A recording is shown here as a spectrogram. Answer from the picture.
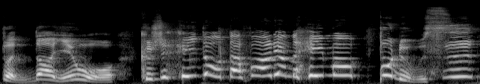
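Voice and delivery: high, loud competitive cat with a snicker; refusing to lose. A narrator's reading. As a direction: top his boast and snicker. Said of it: "不认输地说". (不服输的猫，高声响亮地回嘴)

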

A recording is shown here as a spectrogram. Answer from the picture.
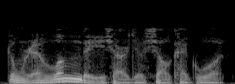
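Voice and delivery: plain reading voice

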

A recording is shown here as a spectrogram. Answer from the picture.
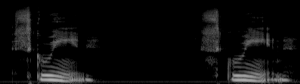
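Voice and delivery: whispered screen, screen. Shown as a demonstration. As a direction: breathe the word screen. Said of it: "teacher whispers the word".

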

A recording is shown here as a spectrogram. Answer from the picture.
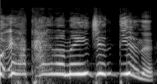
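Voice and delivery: high, excited exclamation of a new shop; excited surprise. Retold or imitated. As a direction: blurt it out, thrilled and surprised.

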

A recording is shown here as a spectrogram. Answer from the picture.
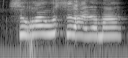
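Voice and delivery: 高声惊慌地问; 吓坏了的尖声提问. Acted. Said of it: "小智吓得头发都竖起来了". (惊恐发问)

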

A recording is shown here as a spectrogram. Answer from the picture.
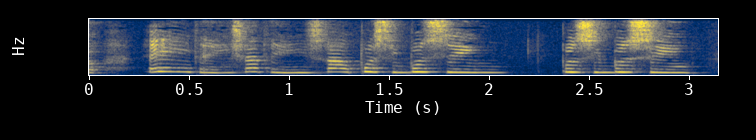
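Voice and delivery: alarmed storybook mum calling a stop; urgent mother hen. Acted. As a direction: cry out to halt the little ones. Mother hen stops the chicks.

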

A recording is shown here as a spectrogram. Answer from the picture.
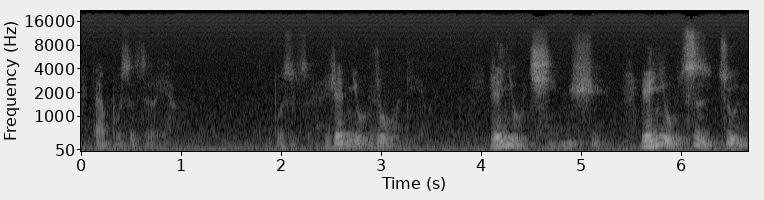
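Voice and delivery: soft, slow, almost whispered; hushed and earnest. Real, not acted. Solemn lesson point, hushed. (轻声缓慢，语重心长)

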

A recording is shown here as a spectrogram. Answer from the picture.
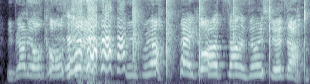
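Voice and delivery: playful scolding. Real, not acted. Teasing a drooling friend.

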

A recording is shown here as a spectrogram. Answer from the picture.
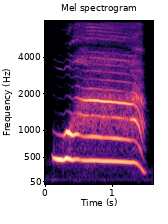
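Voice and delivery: high amazed wow; startled cry. Acted. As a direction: gasp at the darkening sky. Storm begins.

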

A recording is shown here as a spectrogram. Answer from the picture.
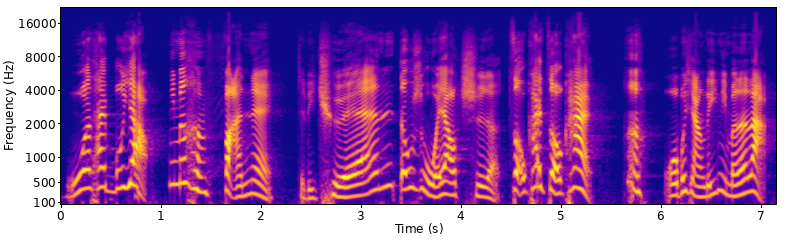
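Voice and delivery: high, whiny refusal, pushing everyone away; sulky bratty shove-off; 任性的小蟑螂. Acted. 蟑螂阿张耍脾气拒绝分享. (高声任性地赶人走)

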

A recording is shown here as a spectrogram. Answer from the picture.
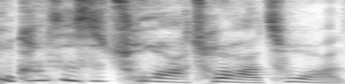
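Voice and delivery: retold whoosh noise of water breaking; mock gush sound. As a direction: imitate the sudden gush. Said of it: "我不太形容". (模仿破水的“歘”声)

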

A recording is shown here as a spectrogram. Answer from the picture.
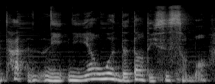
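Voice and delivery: ordinary talk

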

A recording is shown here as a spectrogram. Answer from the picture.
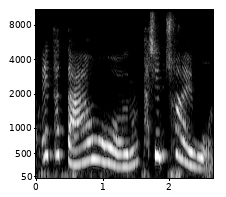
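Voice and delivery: put-on high, slow whine of a child telling on a friend; slow, high childish tattle; whiny tattling kid. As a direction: draw it out like a kid complaining to the teacher. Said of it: "跑来跟我告状".

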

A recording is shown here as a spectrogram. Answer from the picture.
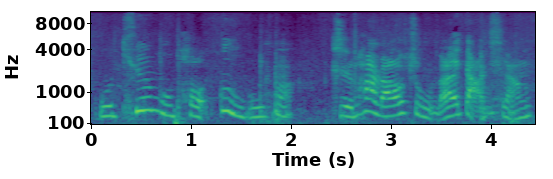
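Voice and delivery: slow, low, sheepish confession; embarrassed wall. A narrator's reading. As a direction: admit a weakness bashfully in a slow voice. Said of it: "墙很不好意思地说".

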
